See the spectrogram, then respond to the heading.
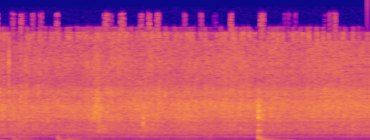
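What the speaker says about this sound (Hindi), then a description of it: "अच्छी तरह भून लेंगे।" Ground masala frying in a pan for beef kofta, a steady close sizzle and crackle throughout, with a couple of brief clinks from stirring.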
